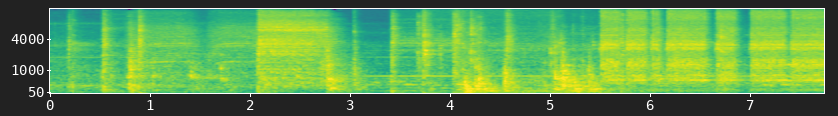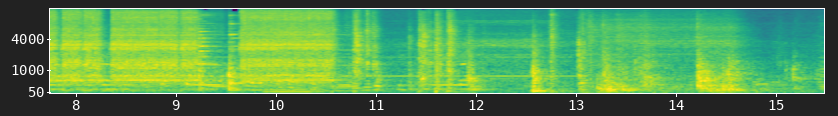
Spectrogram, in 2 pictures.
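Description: Automated assembly machine cycling: repeated sharp clicks and knocks of its actuators, with bursts of compressed-air hiss. A short hiss comes about two seconds in and a longer one lasts about four seconds from around five seconds in.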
